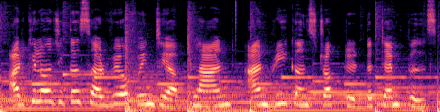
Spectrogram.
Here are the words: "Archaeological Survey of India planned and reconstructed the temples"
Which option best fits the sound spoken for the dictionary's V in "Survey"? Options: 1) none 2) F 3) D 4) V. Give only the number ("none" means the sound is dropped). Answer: 4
